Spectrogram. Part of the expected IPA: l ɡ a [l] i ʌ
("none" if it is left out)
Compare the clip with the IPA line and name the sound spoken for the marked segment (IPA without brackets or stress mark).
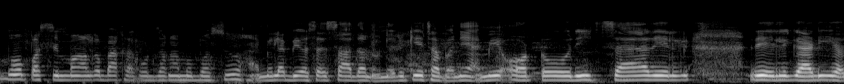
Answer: ɽ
